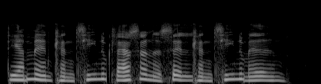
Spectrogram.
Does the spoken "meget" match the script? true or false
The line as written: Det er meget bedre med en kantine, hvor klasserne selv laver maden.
false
